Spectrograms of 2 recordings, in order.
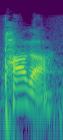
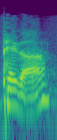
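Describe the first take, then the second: First: The first vowel sounds like 'ah'. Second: The first vowel sounds like 'ae'. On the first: The speaker calls it right. "파가 파가라는 어, 말을 사용하고 있습니다" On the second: The speaker calls it wrong. "패가 파가입니까? 죄송합니다"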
